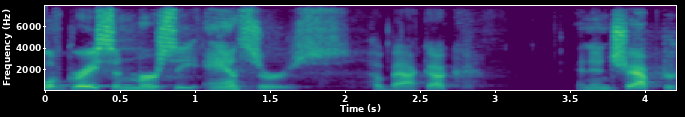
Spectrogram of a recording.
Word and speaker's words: Habakkuk: the book of habakkuk i didn't learn how to pronounce habakkuk until i was 24 years old i thought it was habakkuk but it's habakkuk it's only three chapters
